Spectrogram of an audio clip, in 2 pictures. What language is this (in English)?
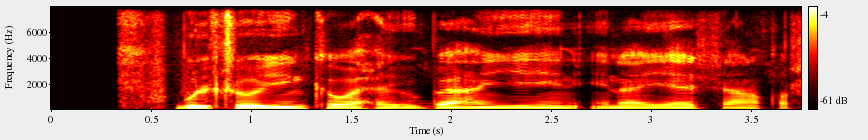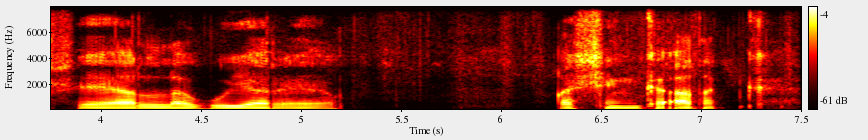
Somali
